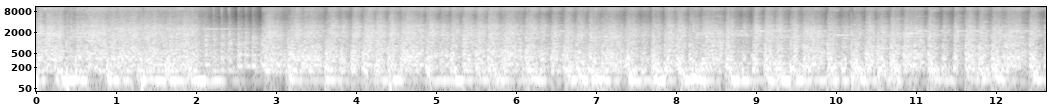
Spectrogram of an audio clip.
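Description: Drum and lyre marching band playing loudly: a steady, driving rhythm of bass drums and snare drums with metal bell lyres, thinning briefly about two seconds in before the full beat resumes.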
